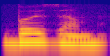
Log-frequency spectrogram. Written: bosom

